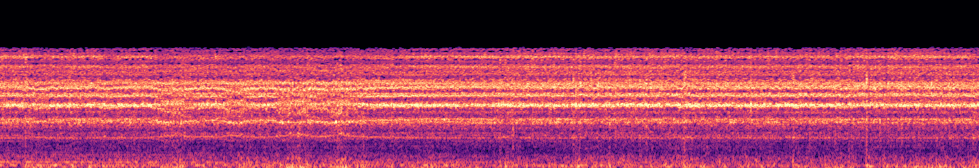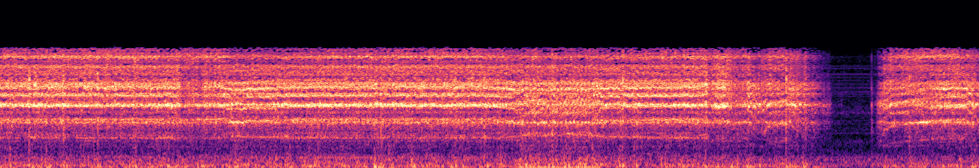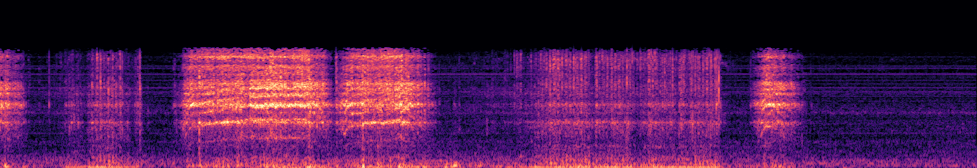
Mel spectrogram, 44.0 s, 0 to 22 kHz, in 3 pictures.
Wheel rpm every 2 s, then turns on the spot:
160, 160, 160, 160, 160, 160, 160, 160, 160, 160, 160, 160, 160, 70, 90, 20, 120, 90, 0, 20, 20, 0.
30-32 38-40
